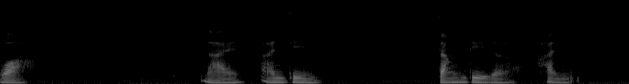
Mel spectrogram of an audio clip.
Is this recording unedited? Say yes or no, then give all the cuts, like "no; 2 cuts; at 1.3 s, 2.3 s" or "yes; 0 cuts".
no; 1 cut; at 2.5 s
